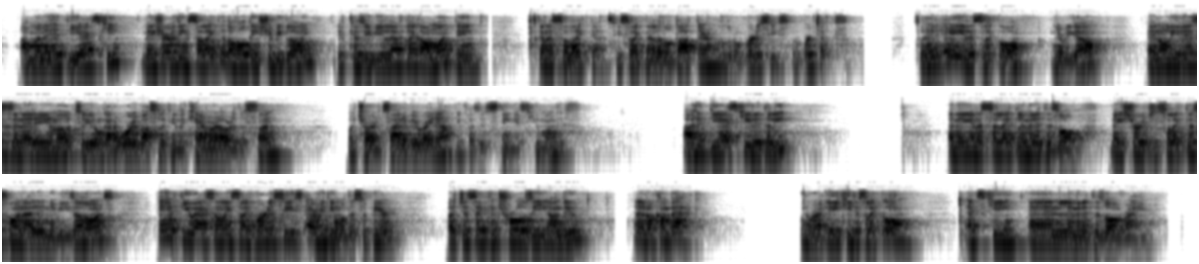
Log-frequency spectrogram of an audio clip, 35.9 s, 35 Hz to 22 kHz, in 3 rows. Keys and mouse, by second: 3.8 click, 5.2 click, 5.7 click, 6.3 click, 6.9 click, 8.0 click, 8.5 click, 9.7 a, 19.9 x, 29.7 ctrl+z, 32.1 a, 33.3 x.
